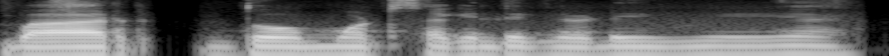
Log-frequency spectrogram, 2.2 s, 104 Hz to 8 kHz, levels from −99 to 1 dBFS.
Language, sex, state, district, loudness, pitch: Hindi, male, Uttar Pradesh, Shamli, -22 LUFS, 110 Hz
